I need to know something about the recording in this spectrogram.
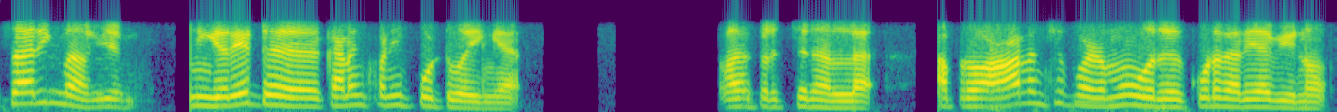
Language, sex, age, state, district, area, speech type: Tamil, female, 18-30, Tamil Nadu, Kallakurichi, urban, conversation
